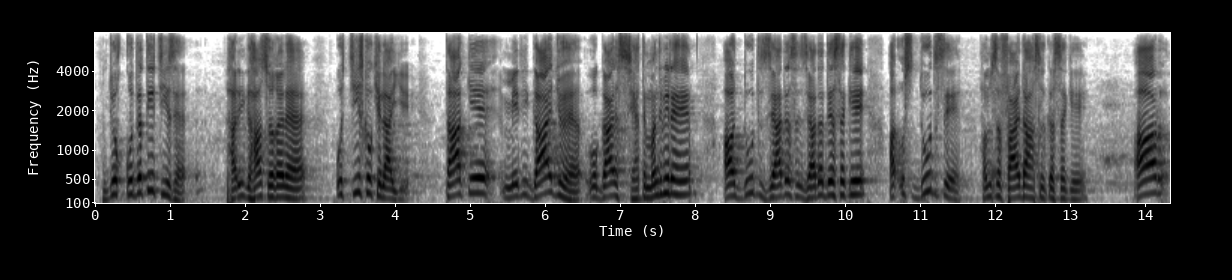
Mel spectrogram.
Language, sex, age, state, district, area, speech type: Urdu, male, 45-60, Bihar, Darbhanga, rural, spontaneous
